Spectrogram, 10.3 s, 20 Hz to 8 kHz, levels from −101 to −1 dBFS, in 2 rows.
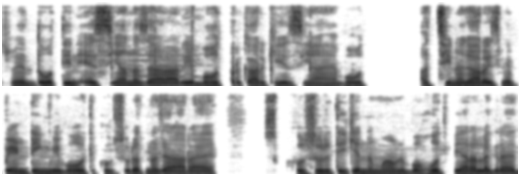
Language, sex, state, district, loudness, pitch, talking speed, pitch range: Hindi, male, Uttar Pradesh, Ghazipur, -17 LUFS, 140 Hz, 205 wpm, 135-150 Hz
